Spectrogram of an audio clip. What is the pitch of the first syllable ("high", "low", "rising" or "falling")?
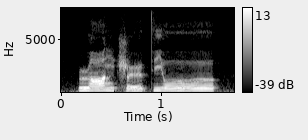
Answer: high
